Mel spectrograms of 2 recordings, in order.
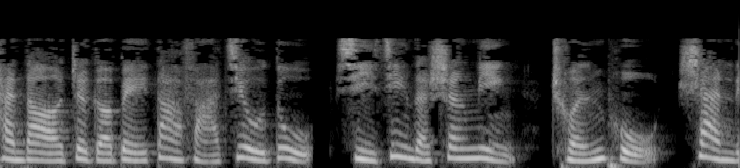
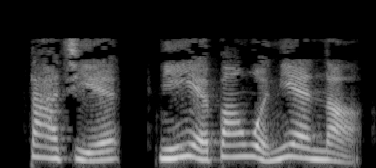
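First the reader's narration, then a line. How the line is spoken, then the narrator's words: Shouting. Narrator (Chinese): 大声喊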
